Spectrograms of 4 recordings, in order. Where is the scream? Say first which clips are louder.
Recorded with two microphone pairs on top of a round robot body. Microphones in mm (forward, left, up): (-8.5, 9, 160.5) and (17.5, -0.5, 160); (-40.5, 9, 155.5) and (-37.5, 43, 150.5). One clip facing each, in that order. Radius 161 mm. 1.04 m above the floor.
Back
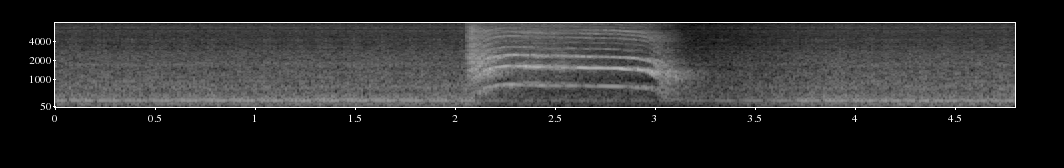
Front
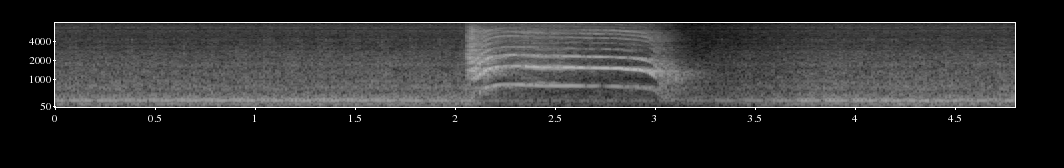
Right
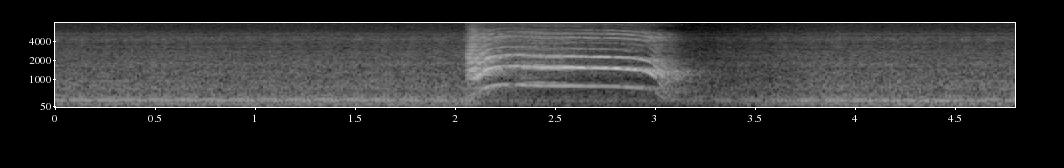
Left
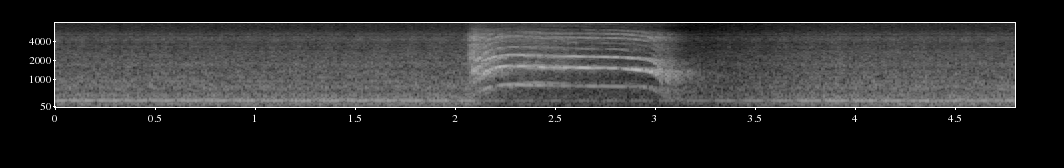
Front 2 dB, right 3 dB; 95° right, 3 m; by 3.2 s 100° right, 3.5 m.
